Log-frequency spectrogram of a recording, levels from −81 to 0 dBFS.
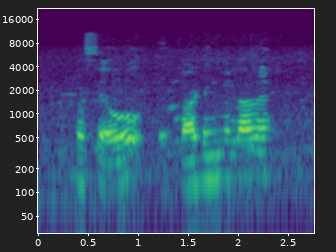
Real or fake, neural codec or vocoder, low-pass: real; none; 10.8 kHz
